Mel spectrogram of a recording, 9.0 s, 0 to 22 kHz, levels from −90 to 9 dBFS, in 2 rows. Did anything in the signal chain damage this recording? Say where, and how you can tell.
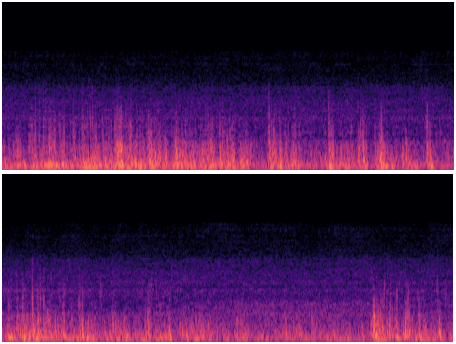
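No, nothing in the signal chain damaged this audio.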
